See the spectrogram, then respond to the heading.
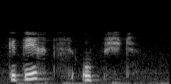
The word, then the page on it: gederts Obscht: Bas Rhin; Herrlisheim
